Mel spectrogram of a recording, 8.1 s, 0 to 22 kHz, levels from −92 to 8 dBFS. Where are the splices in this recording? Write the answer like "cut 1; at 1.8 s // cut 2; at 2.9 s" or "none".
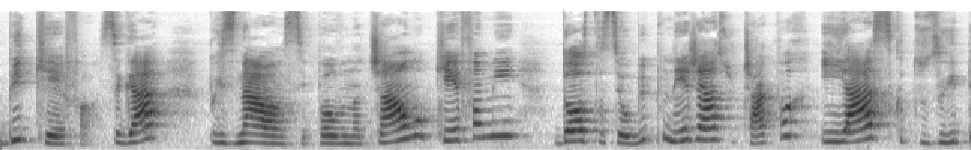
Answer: none

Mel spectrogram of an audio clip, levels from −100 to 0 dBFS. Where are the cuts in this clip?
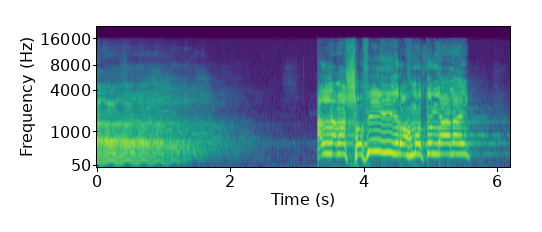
cut 1; at 3.3 s

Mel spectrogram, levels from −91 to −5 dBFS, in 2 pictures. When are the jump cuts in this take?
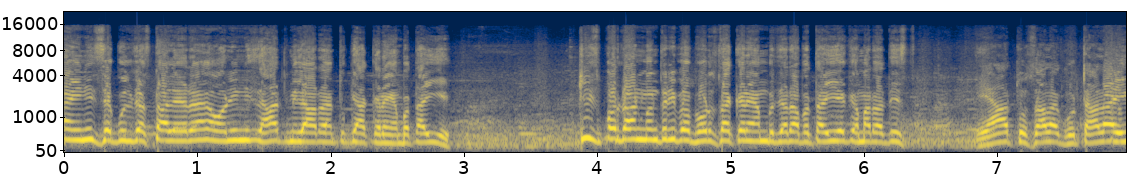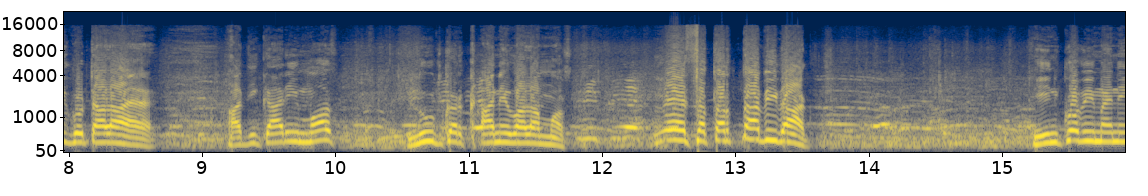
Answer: cut 1; at 6.3 s // cut 2; at 12.4 s

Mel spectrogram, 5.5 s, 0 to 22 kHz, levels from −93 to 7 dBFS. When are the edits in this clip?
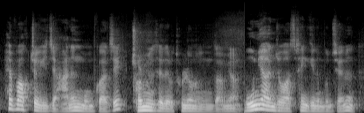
cut 1; at 3.6 s

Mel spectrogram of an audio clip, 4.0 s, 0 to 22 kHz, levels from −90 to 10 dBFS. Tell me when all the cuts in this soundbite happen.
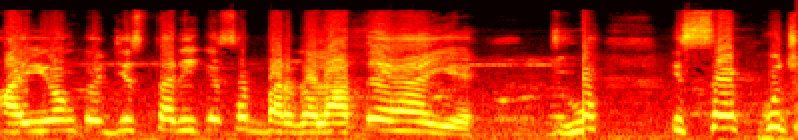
cut 1; at 2.9 s

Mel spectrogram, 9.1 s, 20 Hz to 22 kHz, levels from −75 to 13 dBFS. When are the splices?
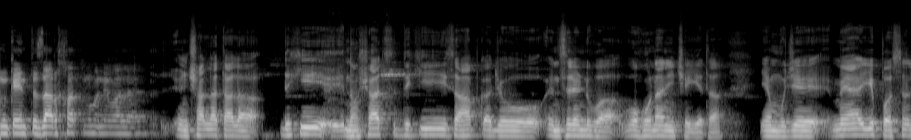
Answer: cut 1; at 2.7 s

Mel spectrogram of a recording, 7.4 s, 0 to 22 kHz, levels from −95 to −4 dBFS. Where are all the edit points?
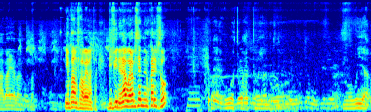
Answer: cut 1; at 4.1 s

